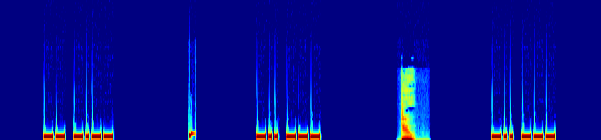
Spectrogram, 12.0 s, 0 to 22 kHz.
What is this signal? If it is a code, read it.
Morse code, heard as a keyed tone, about 20 wpm, 700 Hz. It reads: MY DO DO
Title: Two Letter Words - 20wpm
